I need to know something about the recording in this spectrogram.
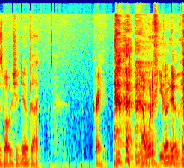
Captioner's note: laughs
